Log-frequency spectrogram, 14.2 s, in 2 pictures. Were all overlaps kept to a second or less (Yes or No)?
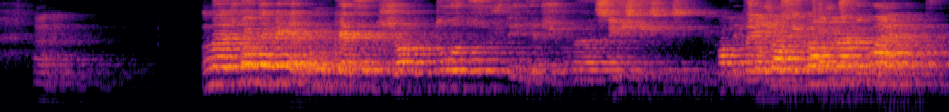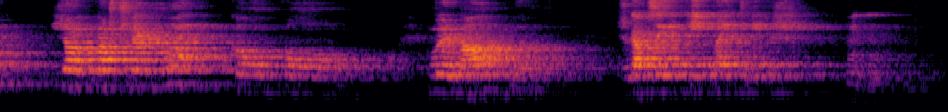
No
